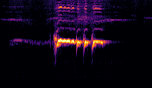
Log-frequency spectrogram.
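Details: Captive local zebra dove, loud-voiced, its song used to stimulate quiet doves: a soft steady lead-in note followed by a single loud throaty rolling coo with four quick pulses.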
